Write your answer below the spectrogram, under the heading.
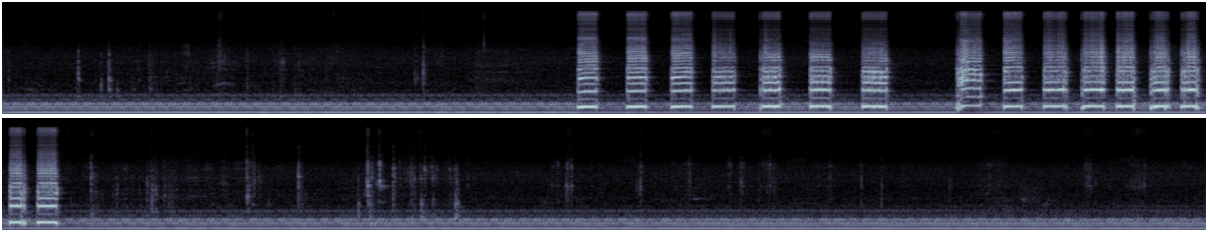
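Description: Snail-type (keong) car horn sounding in short honks, about seven, then after a brief pause about a dozen quicker ones, as its adjusting screw is set. It is a horn that had died completely, now sounding again after being serviced with an added gasket. A steady low hum runs underneath.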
